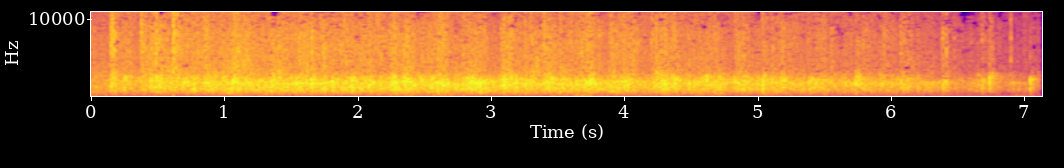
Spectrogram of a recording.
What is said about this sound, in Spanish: Y si usted lo cree, déle un fuerte aplauso al Señor.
